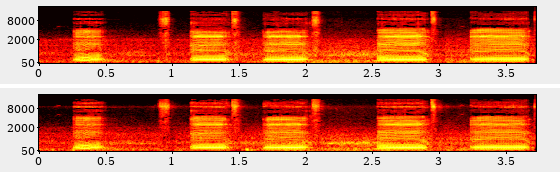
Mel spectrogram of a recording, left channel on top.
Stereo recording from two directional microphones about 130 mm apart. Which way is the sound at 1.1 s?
15° right (ahead or behind).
